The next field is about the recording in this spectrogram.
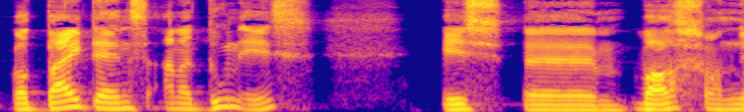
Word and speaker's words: ByteDance: Is dat ByteDance, en dat is de maker van TikTok, als ik het goed zeg.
